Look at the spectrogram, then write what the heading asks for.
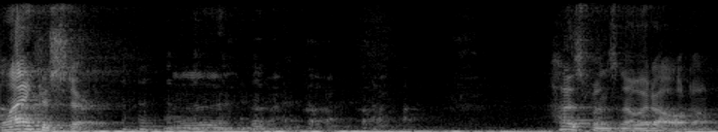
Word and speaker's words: Lancaster: going to ask them, how do you say the name of this place? And you're going to find out, it is not Lancaster, it's not Lancaster, and it certainly is not Lancaster.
